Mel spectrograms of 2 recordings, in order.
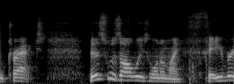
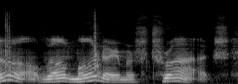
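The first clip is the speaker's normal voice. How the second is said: slow, drawn-out, pompous, self-important boastful voice; 3 semitones lower than usual. Speaker describes a favourite egomaniac character; Trax impression. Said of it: "he is a egomaniac".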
